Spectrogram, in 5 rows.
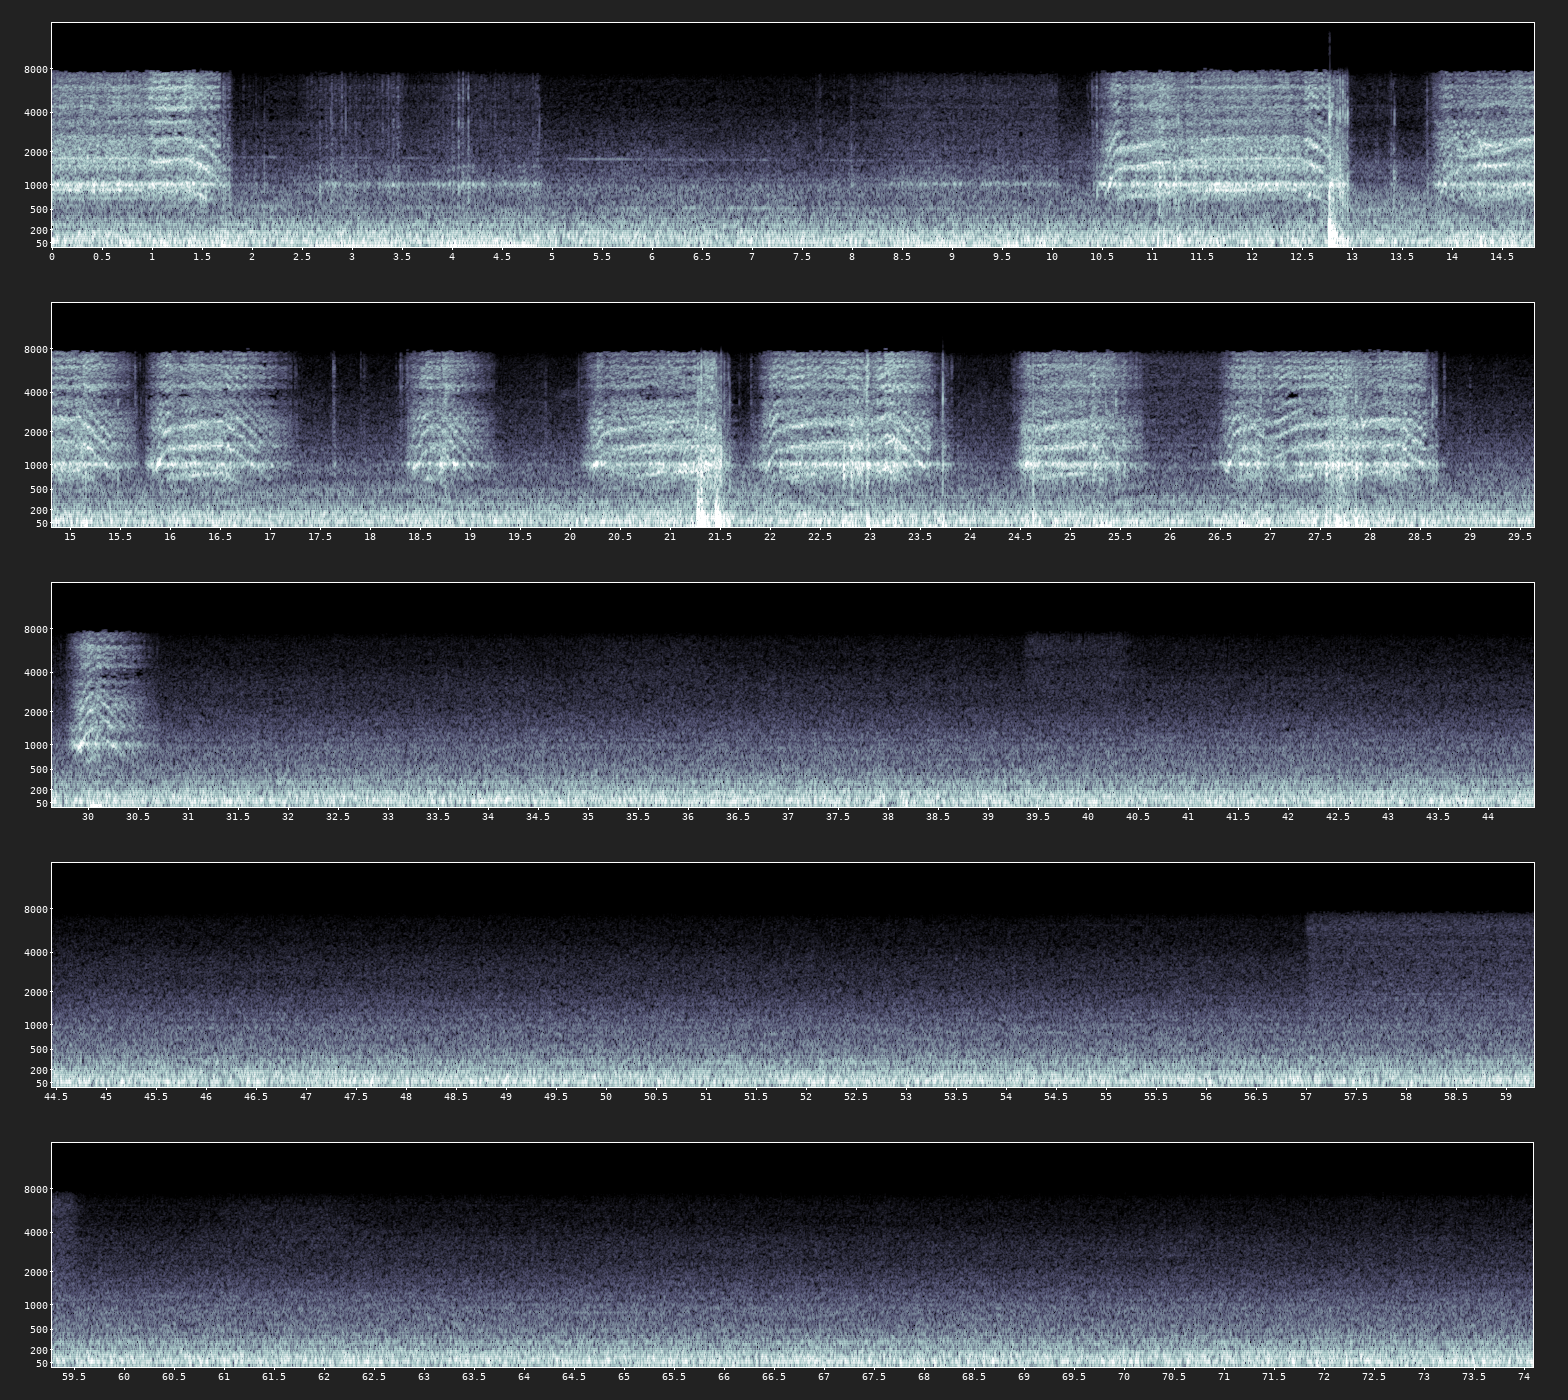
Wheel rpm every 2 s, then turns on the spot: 180, 10, 10, 0, 20, 140, 100, 120, 60, 20, 120, 130, 70, 130, 60, 10, 0, 0, 0, 0, 0, 0, 0, 0, 0, 0, 0, 0, 0, 0, 0, 0, 0, 0, 0, 0, 0.
2-6 8-10 12-14 28-30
